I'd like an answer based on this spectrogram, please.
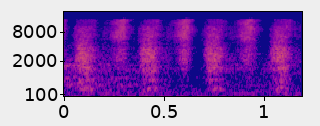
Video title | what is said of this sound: Videotape Teaching Lesson | you are striking the sides of the container from the inside with the breadcrumbs that are inside of there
